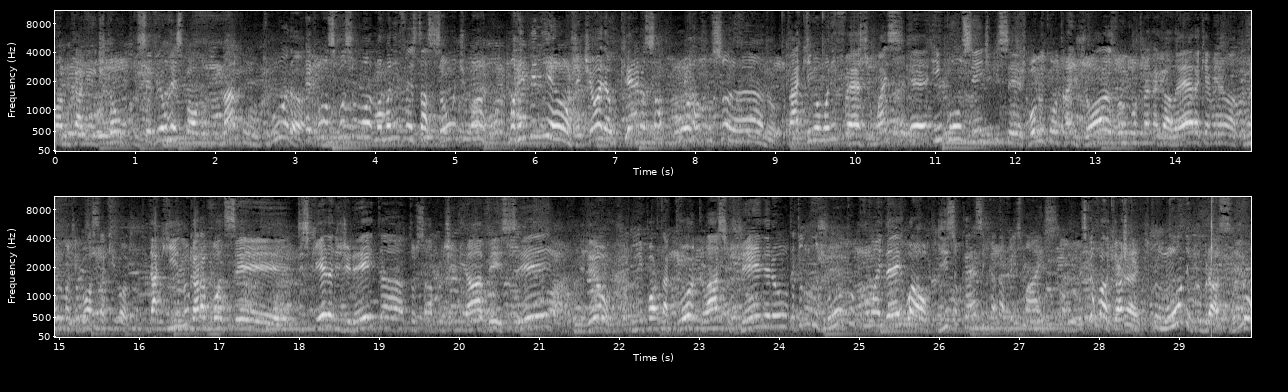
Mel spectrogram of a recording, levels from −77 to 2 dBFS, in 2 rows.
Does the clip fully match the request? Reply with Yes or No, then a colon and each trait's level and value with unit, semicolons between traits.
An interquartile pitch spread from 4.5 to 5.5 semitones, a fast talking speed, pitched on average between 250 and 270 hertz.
Yes: average, 5.0 semitones; fast, 205 wpm; very high, 255 Hz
